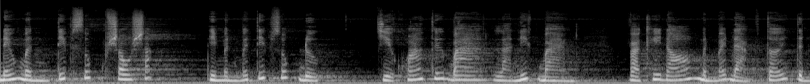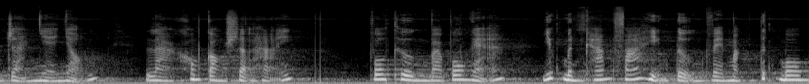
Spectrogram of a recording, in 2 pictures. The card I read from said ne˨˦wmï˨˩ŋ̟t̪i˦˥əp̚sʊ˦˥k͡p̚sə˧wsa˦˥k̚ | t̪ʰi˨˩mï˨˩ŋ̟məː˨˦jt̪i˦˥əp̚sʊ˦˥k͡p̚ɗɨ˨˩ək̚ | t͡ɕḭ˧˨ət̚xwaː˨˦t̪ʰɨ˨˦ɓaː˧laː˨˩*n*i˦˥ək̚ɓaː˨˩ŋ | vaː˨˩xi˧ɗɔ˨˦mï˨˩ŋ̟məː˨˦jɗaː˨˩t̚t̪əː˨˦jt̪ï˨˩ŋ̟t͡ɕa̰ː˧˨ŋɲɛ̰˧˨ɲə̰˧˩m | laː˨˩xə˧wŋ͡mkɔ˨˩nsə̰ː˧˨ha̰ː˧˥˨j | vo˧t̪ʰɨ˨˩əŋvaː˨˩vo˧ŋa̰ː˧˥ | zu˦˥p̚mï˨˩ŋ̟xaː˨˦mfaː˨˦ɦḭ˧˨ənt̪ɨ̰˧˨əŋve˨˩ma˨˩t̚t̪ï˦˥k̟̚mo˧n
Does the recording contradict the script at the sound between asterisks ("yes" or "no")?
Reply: no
